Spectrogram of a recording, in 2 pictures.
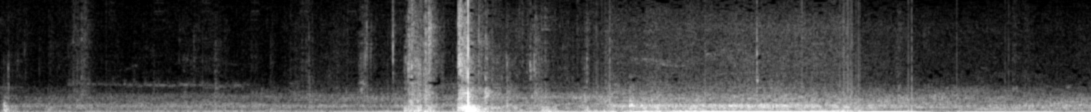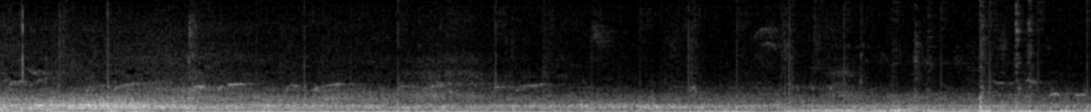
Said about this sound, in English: There are some cars, as you can hear.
